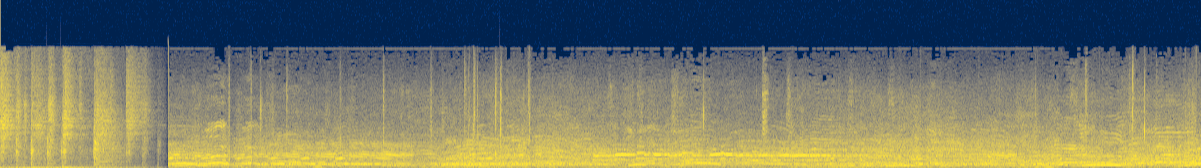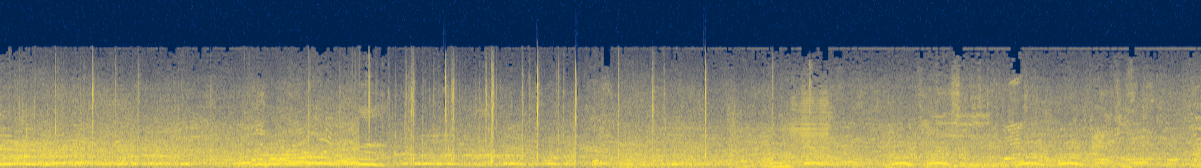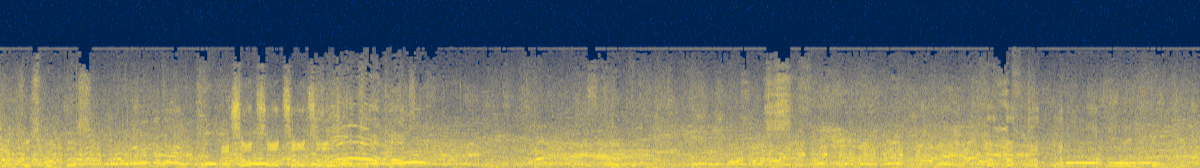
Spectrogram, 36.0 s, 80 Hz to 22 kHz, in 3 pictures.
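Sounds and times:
stadium crowd shouting: 1.7 - 36.0.

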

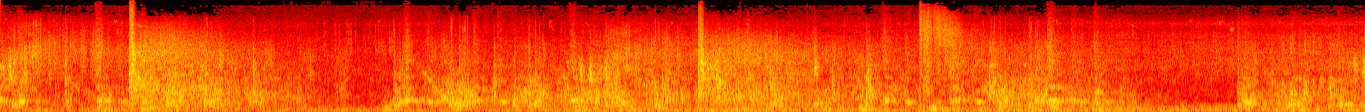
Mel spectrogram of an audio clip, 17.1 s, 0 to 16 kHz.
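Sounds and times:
continuous low rumble: 0.0 - 17.0
faint background music: 0.0 - 17.0
explosion booms: 1.6 - 3.8.

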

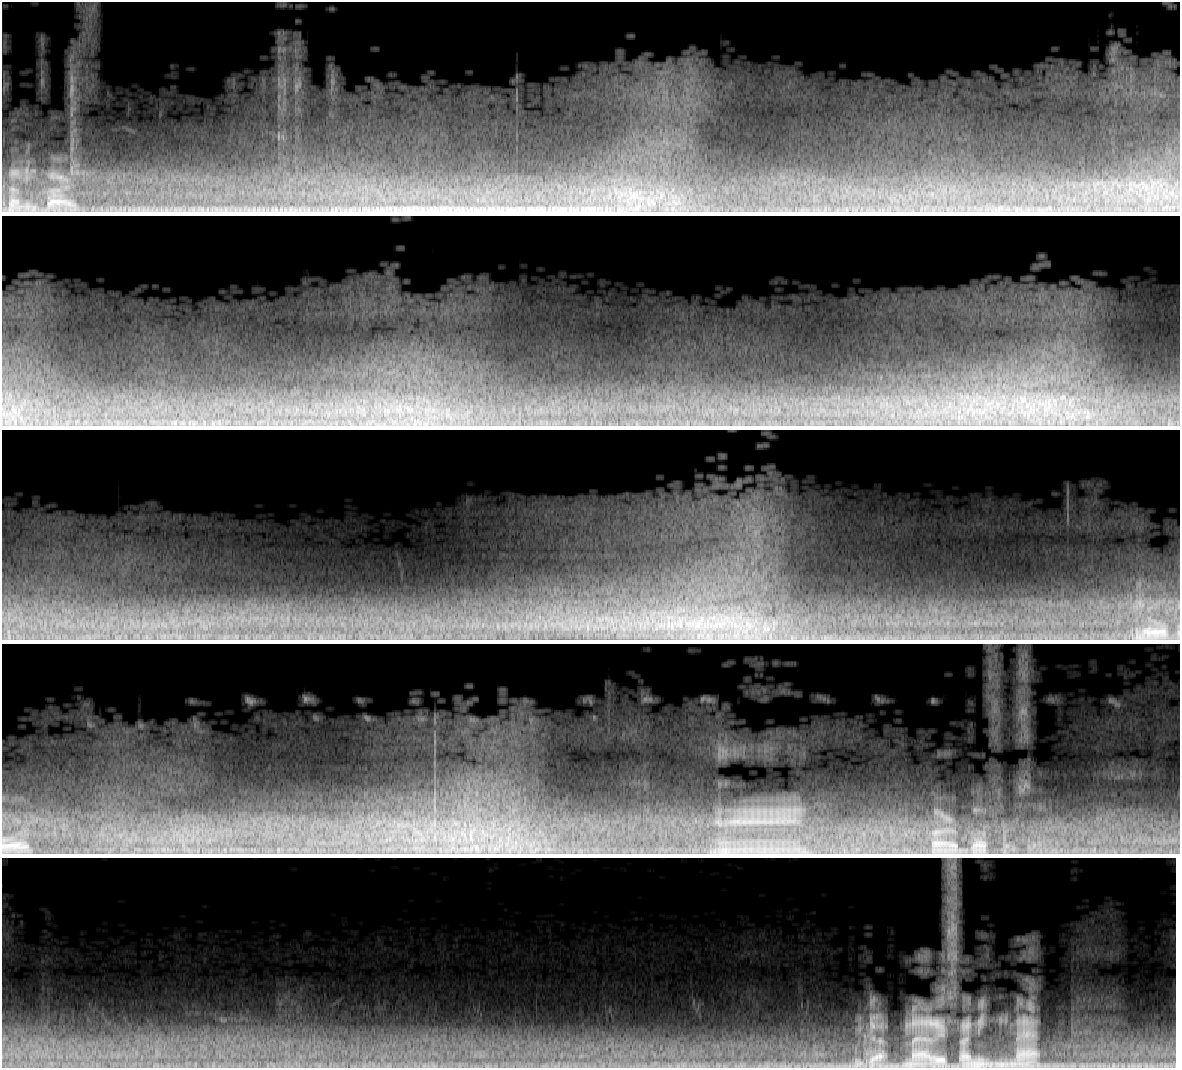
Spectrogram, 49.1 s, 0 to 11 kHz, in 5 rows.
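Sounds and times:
vehicles passing: 0.0 - 49.0.

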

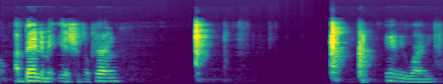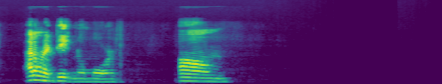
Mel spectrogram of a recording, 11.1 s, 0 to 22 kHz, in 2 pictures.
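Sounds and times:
woman speaking: 0.0 - 1.5, 4.8 - 7.0, 7.8 - 8.4.

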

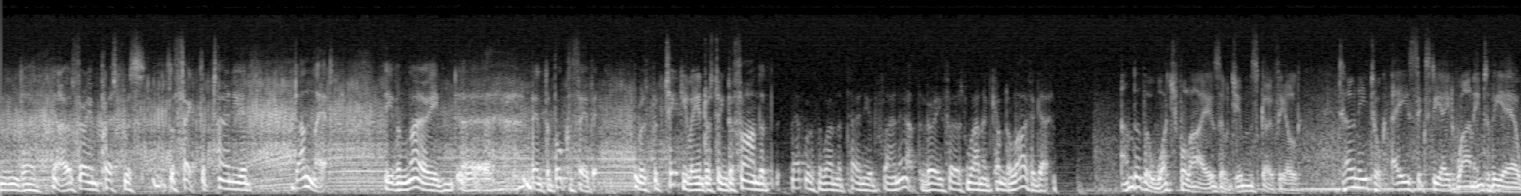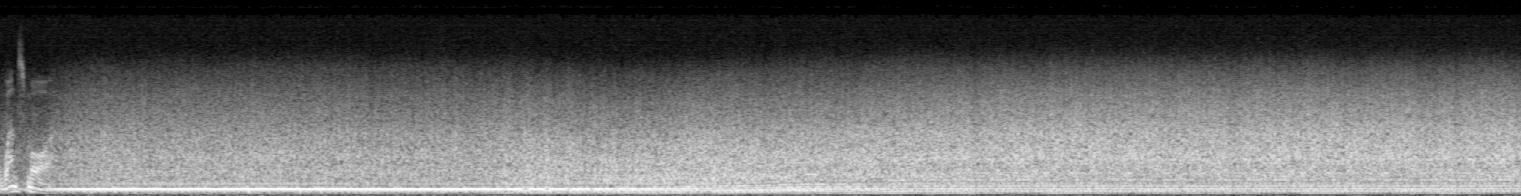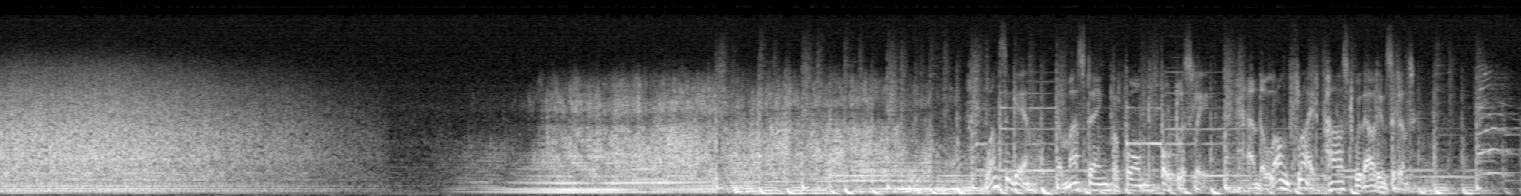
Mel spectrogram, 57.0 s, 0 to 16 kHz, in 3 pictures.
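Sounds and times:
propeller aircraft engine drone: 0.0 - 57.0
music: 46.9 - 57.0.

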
